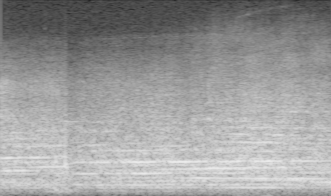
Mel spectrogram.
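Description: Front-wheel-drive Vauxhall and rear-wheel-drive BMW touring cars in a BTCC race, heading down to Copse: loud, continuous engine roar with sustained revving, a brief dip and then steady drone close by.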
